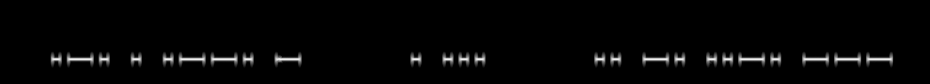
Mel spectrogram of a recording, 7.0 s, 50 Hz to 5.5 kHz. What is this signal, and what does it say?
Morse code, heard as a keyed tone, about 20 wpm, 700 Hz. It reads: REPT ES INFO
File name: UK MASTER QSOs TRAINING / 20WPM / UK MASTER QSOs 0003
